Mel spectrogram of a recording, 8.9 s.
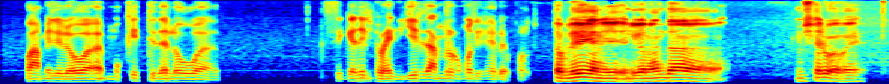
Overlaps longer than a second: none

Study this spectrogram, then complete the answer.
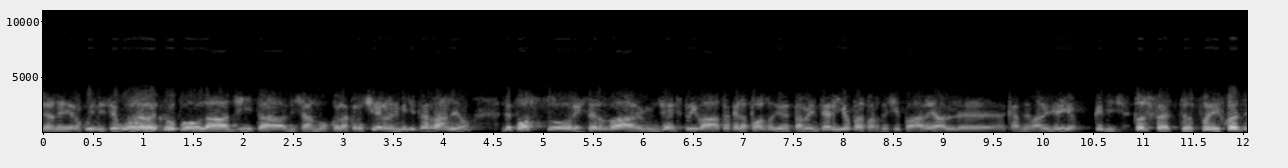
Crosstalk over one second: none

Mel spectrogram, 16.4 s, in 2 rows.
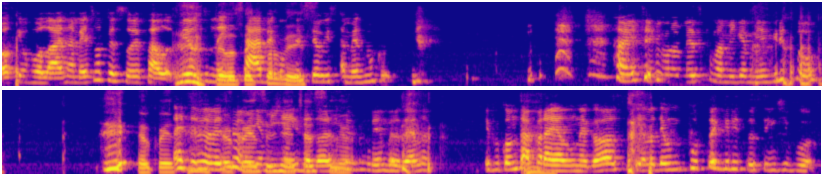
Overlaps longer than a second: present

